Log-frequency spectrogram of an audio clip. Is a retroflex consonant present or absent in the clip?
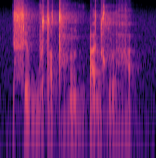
absent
